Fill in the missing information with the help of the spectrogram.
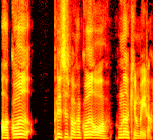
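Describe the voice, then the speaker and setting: A man's voice: a little high, warm tone, clean tone, no room sound, studio quality. A man co-hosting a casual podcast, telling a story in a matter-of-fact way. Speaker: podcast co-host. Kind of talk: casual chat.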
